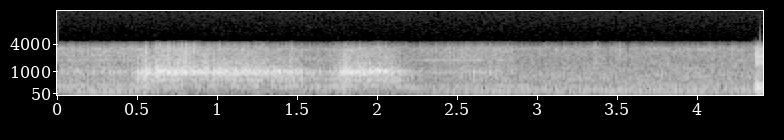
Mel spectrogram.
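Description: Soft, low rustling on breathing in, with a shorter, quieter breath out: normal vesicular breath sounds over the lung.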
